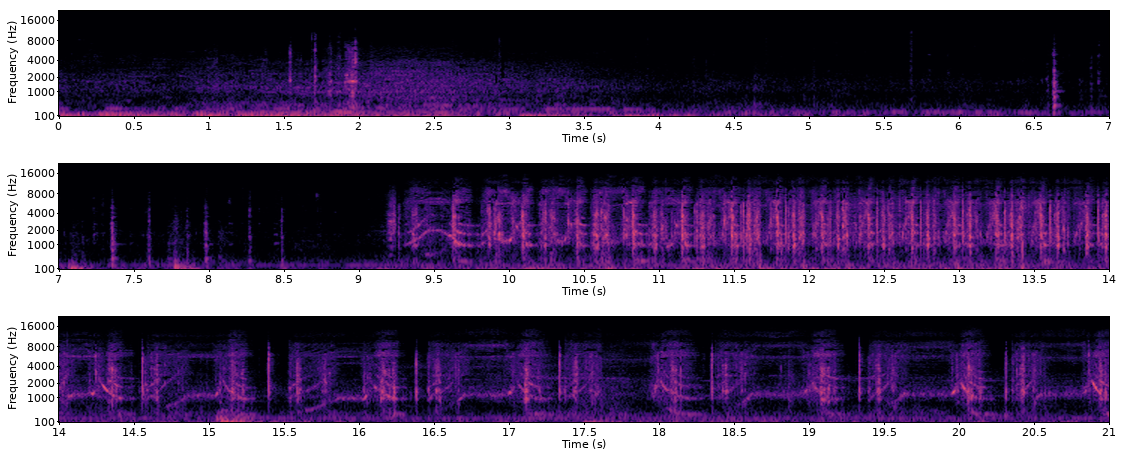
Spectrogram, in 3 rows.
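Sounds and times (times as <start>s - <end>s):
hand air pump rattling hiss: 9.2s - 21.0s
hose clicks: 9.2s - 21.0s.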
